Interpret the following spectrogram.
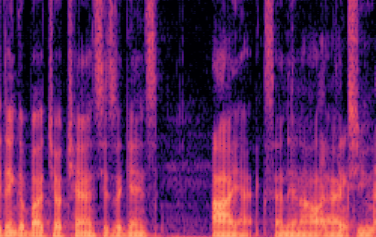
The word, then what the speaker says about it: Ajax: Well, first of all, is it Ajax or Ajax? Ajax. Okay, I just want to make sure I'm pronouncing it correctly.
